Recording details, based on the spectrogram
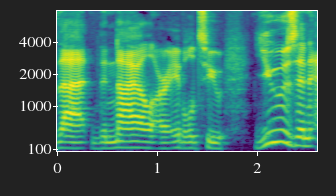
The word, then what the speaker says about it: Nihil: The Nihil, that's how it's pronounced, like the River Nile, but spelled N I H I L.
